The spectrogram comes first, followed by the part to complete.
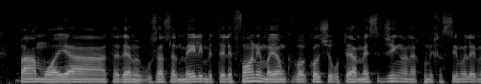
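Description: A man's medium-pitched, normal speaking voice, with fairly even intonation, on a very clean recording with a silent background. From Israel (Holon). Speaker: hostel entrepreneur. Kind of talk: interview.

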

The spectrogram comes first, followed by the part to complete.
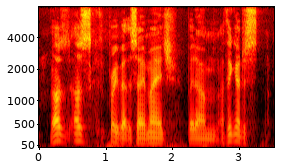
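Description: With an Australian accent, a man speaks at a fairly quick pace on a very clean recording with a silent background. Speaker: rapper. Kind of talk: casual chat. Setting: studio.

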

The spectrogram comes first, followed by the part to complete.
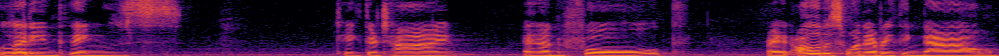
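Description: Medium pitch from a female speaker, captured very cleanly against total background silence. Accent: Chicago. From US Midwest, Chicago. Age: 30s. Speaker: motivational podcast host. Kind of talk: motivational monologue. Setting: home, camera on boxes.

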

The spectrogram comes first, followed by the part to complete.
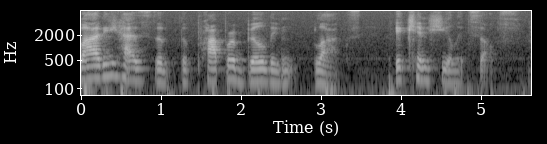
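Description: Very slowly, a woman with an American accent talks in a very deep, low voice with vocal fry and ordinary pitch variation. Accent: New York with Caribbean touches. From Brooklyn, New York, of Trinidadian parents. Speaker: physician. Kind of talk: casual interview. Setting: studio.

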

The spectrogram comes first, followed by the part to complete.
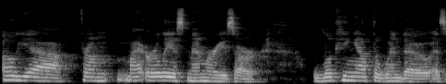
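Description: A normal speaking voice from a woman with an American accent, fairly low in pitch, at a moderate pace with fairly even intonation. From West Virginia, Nicholas County. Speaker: singer-songwriter. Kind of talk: interview conversation.

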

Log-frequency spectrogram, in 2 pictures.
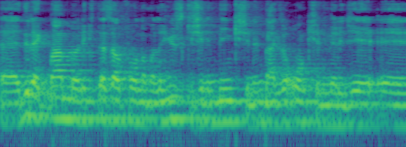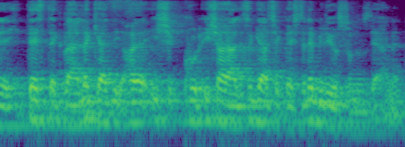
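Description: Someone talks at a very fast pace with hardly any pauses and fairly even intonation, with audible room echo and noticeable background noise. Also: man, medium pitch for a man. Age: 30s. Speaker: EU grant project worker. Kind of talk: casual panel discussion.

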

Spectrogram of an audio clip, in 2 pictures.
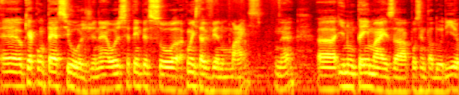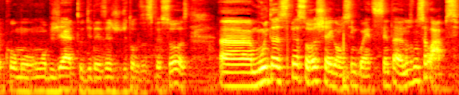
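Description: Audible room echo around a man's voice, medium in pitch with ordinary variation. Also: moderate pace. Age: 40s. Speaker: longevity entrepreneur. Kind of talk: podcast interview.

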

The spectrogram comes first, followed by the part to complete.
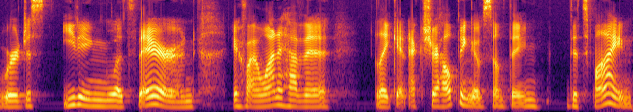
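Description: A woman's very deep, low voice with vocal fry, in a very clean recording with a silent background. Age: 30s. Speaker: fitness and nutrition coach, podcast host. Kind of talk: casual solo podcast monologue. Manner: halting, stumbling over words.

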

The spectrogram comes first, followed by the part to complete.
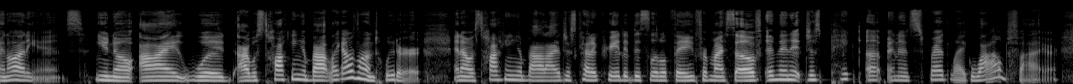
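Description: A woman with an American accent and a medium pitch has a plain, everyday voice, speaking at a fairly quick pace with hardly any pauses and fairly even intonation. The sound is dry and close with no echo, over a quiet background. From Ohio, Cleveland area. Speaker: personal trainer and blogger. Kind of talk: interview.

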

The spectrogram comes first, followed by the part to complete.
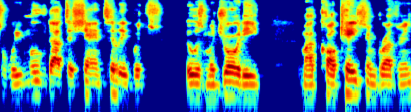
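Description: Heard in a dry, close sound with no echo, a man talks at a very fast pace. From Ghana. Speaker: military officer and recording artist. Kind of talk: interview. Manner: precise, articulate diction; animated, preacherly.

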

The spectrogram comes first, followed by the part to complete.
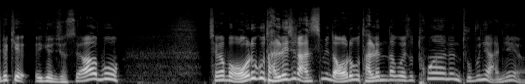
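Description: A man with a high voice talks very fast, his pitch swinging widely, recorded dry and close with no echo in a very clean, silent setting. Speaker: podcast host. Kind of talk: casual chat. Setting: studio.

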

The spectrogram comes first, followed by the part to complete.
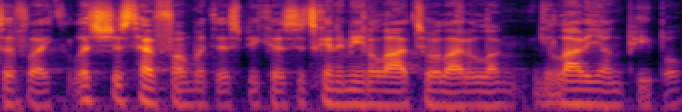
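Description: A plain, everyday voice from a man with an American accent, fairly low in pitch, at a fairly quick pace, in a very clean recording with a silent background. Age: 50s. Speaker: maker and video creator. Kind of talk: casual chat.

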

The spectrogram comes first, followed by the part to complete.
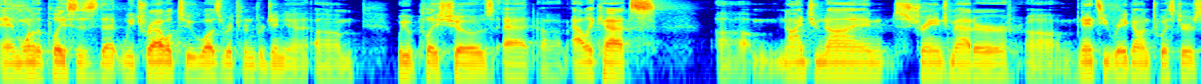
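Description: A man with a plain, everyday voice and a fairly low pitch speaks with an American accent on a very clean recording with a silent background. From northeastern Pennsylvania (Wilkes-Barre). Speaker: barbershop owner. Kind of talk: casual interview. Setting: barbershop.

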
